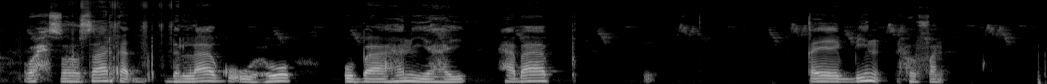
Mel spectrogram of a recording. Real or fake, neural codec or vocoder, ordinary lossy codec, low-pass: real; none; none; none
